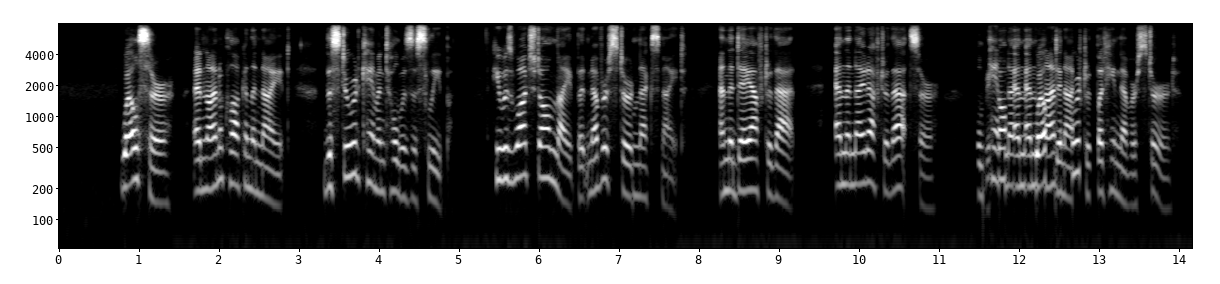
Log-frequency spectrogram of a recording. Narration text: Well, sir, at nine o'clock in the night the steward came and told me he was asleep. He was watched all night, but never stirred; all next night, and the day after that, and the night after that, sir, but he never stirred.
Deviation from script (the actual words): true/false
true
